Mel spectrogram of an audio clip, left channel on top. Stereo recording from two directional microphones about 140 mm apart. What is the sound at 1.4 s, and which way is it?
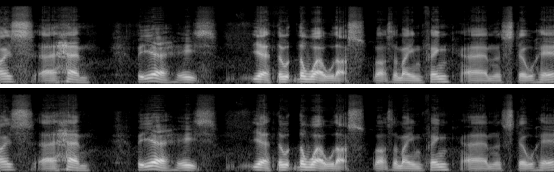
Speech, 35° right (ahead or behind).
